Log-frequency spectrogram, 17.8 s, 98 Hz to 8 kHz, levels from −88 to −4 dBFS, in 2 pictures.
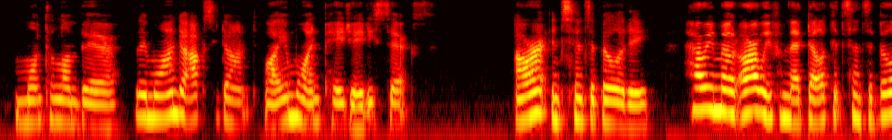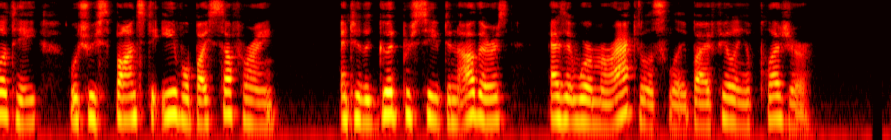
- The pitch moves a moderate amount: Yes, average, 3.4 semitones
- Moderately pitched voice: Yes, medium, 180 Hz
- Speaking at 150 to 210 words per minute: No, slow, 135 wpm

